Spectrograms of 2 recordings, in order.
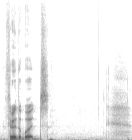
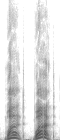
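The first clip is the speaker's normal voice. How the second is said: high, squeaky eager questions; eager little rabbits. Acted. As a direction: ask twice, very high and keen. Rabbits eagerly ask the squirrel.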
